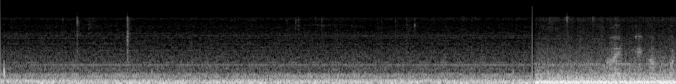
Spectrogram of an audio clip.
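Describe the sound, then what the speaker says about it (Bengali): A China Southern Airlines airliner on its takeoff run, heard from inside the cabin: a steady engine hum that jumps into a louder, deeper roar as thrust builds. "ফ্লাইট টেক অফ করতেছে, অলরেডি টেক অফ করে ফেলছে।"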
